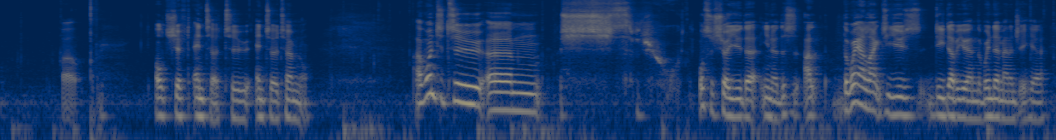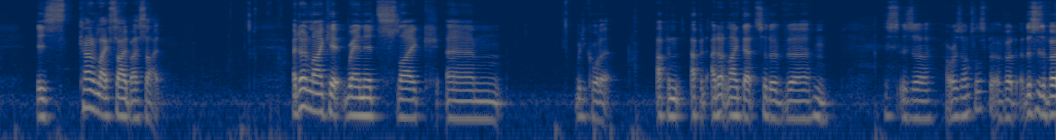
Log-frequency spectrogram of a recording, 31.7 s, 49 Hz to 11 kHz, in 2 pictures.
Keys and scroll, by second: 0.0-0.9 typing, 1.4 alt+shift+Return, 4.9-8.7 typing, 8.8 Return, 10.2 alt+shift+Return, 11.4 alt+h, 11.6 alt+h, 11.8 alt+h, 12.0 alt+l, 12.2 alt+h, 12.3 alt+l, 12.4 alt+h, 14.9 Return, 15.7 alt+Return, 19.6 alt+Return, 19.9 alt+Return, 24.8 alt+d.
